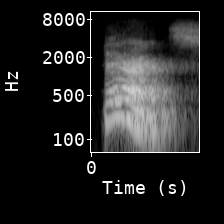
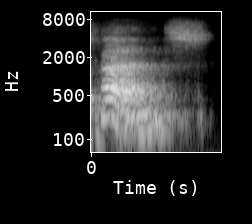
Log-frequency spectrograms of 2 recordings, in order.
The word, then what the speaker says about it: Ferenc: All right, can you say reference? Or say reference. Well, we can do better than that. Reference. Okay, now I'm going to take the RE off the front. What do you have left? Ferenc. All right. And in Hungarian, the C's are soft, so you still have Ferenc. All right, in Hungarian, you roll your R's. You can do that. Okay, so it's Ferenc.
